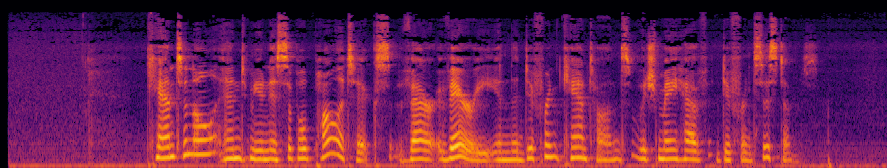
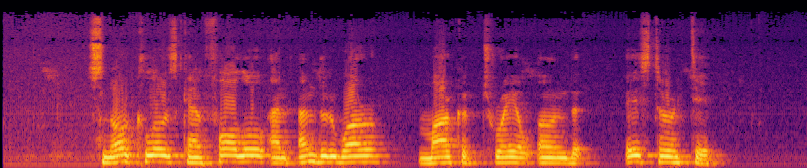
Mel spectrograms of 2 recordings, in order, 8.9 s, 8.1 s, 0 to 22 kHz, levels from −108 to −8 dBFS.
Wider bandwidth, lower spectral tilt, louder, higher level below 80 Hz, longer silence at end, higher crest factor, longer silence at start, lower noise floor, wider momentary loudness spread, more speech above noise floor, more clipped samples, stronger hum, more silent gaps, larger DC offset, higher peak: about the same, 16 kHz vs 15 kHz; second, -3.5 dB/octave vs -6.5 dB/octave; second, -27 LUFS vs -18 LUFS; about the same, -50 dBFS vs -54 dBFS; second, 0 s vs 0.85 s; first, 18 dB vs 12 dB; second, 0.1 s vs 0.55 s; about the same, -54 dBFS vs -57 dBFS; about the same, 8 LU vs 8 LU; second, 27 dB vs 39 dB; neither; neither; neither; neither; second, -10 dBFS vs -6 dBFS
